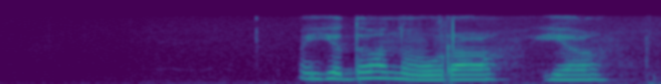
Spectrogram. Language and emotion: Russian, neutral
